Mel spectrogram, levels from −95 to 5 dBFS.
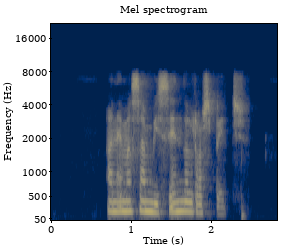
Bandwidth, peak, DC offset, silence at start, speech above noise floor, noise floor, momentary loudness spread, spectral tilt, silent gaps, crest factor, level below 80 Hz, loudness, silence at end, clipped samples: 8.4 kHz; -12 dBFS; under 0.1%; 0.7 s; 53 dB; -81 dBFS; 9 LU; -3.5 dB/octave; none; 18 dB; -68 dBFS; -28 LUFS; 0.4 s; under 0.1%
